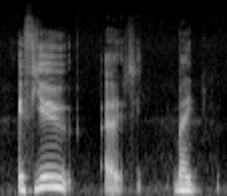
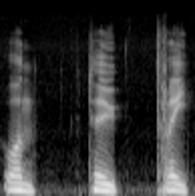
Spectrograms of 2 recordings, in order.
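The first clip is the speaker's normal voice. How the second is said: louder Irish count; Irish accent; 3 dB louder, much slower than usual. Shown as a demonstration. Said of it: "count to three in Irish".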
